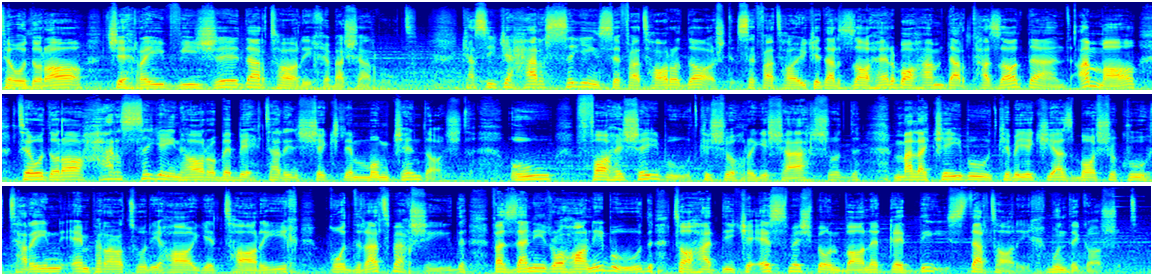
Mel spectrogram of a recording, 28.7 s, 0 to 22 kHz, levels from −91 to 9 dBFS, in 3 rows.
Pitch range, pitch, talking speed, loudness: 105-130 Hz, 115 Hz, 150 wpm, -26 LUFS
